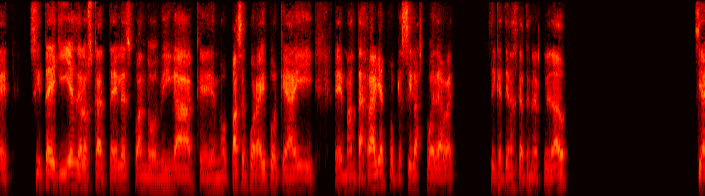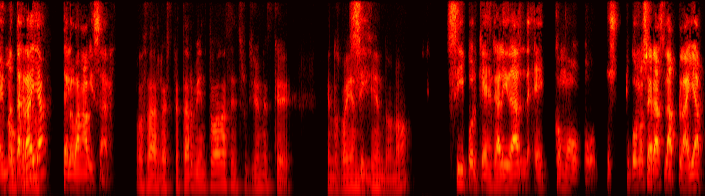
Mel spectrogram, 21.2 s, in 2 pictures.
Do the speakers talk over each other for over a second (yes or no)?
no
